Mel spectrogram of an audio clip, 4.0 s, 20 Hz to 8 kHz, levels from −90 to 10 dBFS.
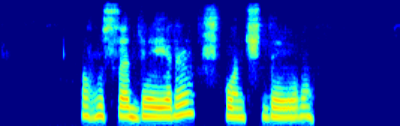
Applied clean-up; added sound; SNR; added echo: none; none; none; none.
